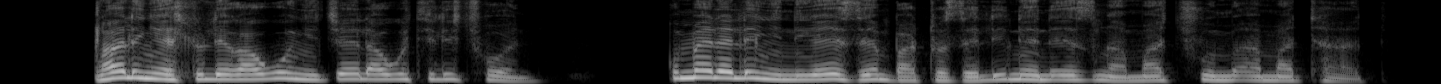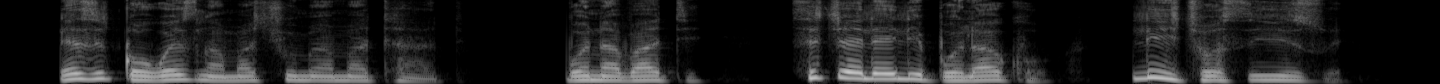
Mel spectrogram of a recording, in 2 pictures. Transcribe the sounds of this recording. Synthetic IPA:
ŋ͡ǁʱaliŋeɬulɛɣauɣuŋit͡ʃʼɛlauɣutʰilit͡ʃʰɔːnɛ | ɣumɛlɛliŋiniɣɛizɛmbʱatʰɔzelinenieziŋamat͡ʃʼumiamatʰatʰu̥ | leziɡ͡ǃʱɔɣɔeziŋamat͡ʃʼumiamatʰaːtʰu̥ | βɔnaβaːtʰi | sit͡ʃʼɛlɛilib̥ʱɔlaːkʰɔ | lit͡ʃʰɔsiːzwɛ

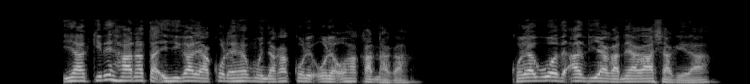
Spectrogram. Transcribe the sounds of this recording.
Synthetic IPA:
ihakiɾeɦaːnataiɦiɣaɾeakoɾɛhɛmoɲakakoɾeʔoɾeaoɦakanaɣa | koɾeaɣwɔðɛʔaðiaɣaneaɣaʃaɣeɾa

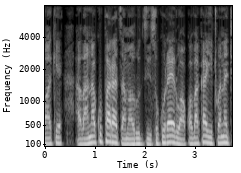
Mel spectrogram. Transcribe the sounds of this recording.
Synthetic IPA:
ake̞ | ɦaʋanakupaɾad͡zamaɾud͡ziso̞kuɾairwakwaʋakaitwanad͡ʒ

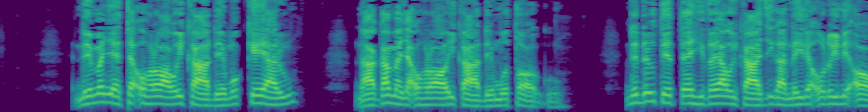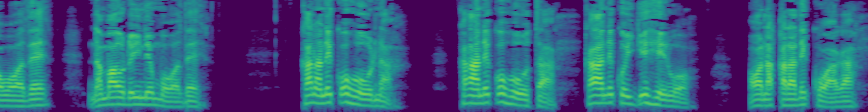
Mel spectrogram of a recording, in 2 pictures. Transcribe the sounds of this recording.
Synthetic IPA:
nemɛɲɛtɛʔoɦɔɾɔwaɣoikademokeaɾu | nʔaːɡamɛɲaʔoɦɔɾɔwaɣoikademotɔːɡu | nedeutetɛɦiðɔjaɣoikaːd͡ʑiɣaneiɾɛ̰ʔodoineʔɔwɔðɛ | namaodoinemɔːðɛ | kananekoɦoːna̰ | kanekoɦoːta̰ | kaanekoiɣeɦeɾwɔː | nakananekwaɣa

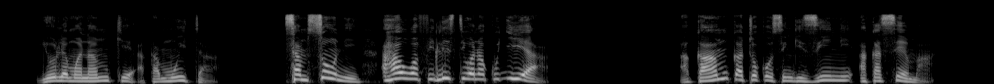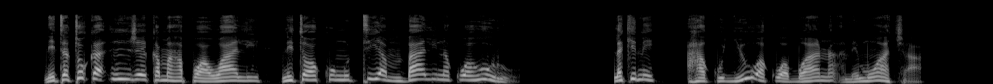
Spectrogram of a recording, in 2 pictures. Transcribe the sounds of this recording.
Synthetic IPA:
julɛmwanam̩kɛʔa̰kamuita̰ | sam̩sɔni | ɦaɔwafilistiwanakuʄia̰ | akaːm̩katɔkausiŋɡiziniʔakasɛma̰ | nitatɔkaʔɲ̩d͡ʒɛkamaɦapɔawali | nitawakuŋutiambalinakuwaɦuɾṵ | lakini | aɦakuʄuakuwaɓwanaʔa̰mɛmuat͡ʃa̰

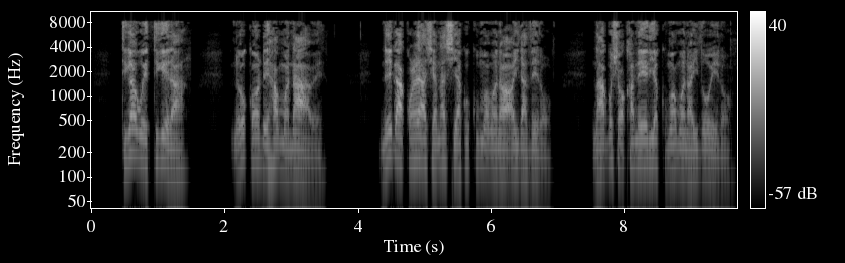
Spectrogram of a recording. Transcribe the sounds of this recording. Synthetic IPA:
tiɣaɣwetiɣeɾa | neokɔdeɦamwɛnawɛ̰ | neɡakoɾɛɾɛaɕjanaɕjakukumamwɛnawɔiɾaðeɾɔ | naɣoɕɔːkaneɾiɛkumamwɛnaiðoeɾɔ

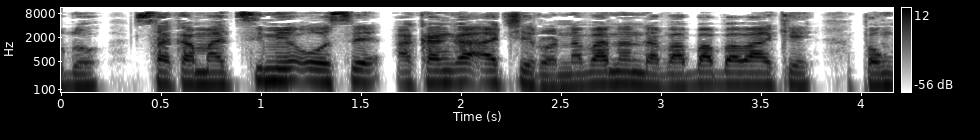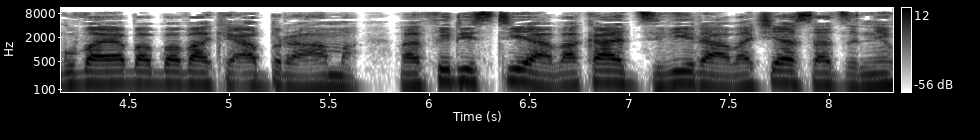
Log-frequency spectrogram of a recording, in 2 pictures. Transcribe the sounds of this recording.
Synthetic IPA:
osakamat͡simeo̞se̞ʔakaŋɡaat͡ʃerwanaʋanandaʋaɓaɓaʋake̞paŋɡuʋajaɓaɓaʋake̞abʱuraɦaːmaʋafiɾistiaʋakad͡ziʋiɾaʋat͡ʃiazad͡zaneɦ

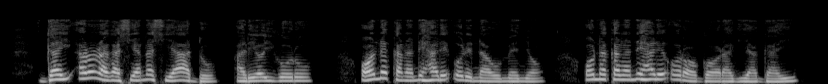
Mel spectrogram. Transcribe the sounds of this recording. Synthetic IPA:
ɡaiʔaɾɔɾaɣaɕianaɕiaːdo | aɾeɔiɣoɾo | ɔnɛkananeɦaɾeʔoɾenaomɛɲɔ | ɔnakananeɦaɾeʔoɾɔːɡɔːɾaɣiaɡai

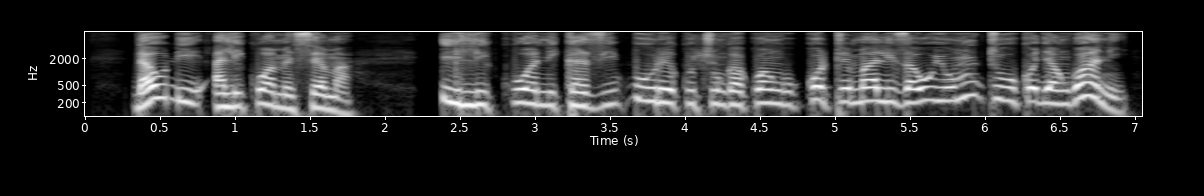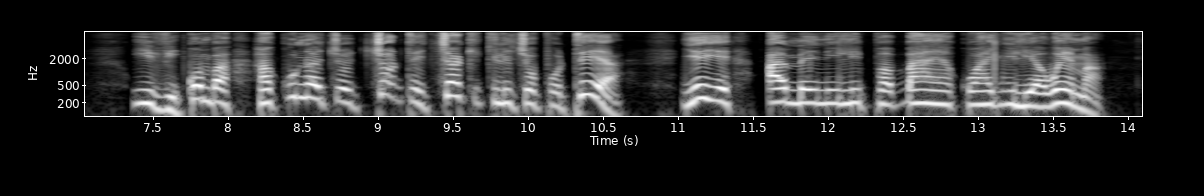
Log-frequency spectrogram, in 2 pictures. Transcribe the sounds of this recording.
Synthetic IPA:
ɗauɗialikuwaːmɛsɛma̰ | ilikuwanikaziɓuɾɛkut͡ʃuŋɡakwaŋɡukɔtɛmalizahujum̩tuhukɔʄaŋɡwani | ivikwambahakunat͡ʃɔt͡ʃɔtɛt͡ʃakɛkilit͡ʃɔpɔtɛa̰ | jɛjɛ | amɛnilipaɓajakwaːʄilijawɛma̰

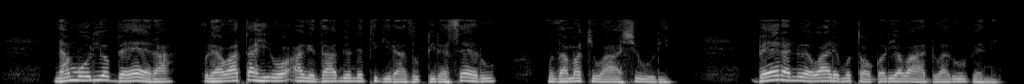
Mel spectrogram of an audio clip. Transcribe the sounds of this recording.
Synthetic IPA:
namoɾiɔbɛɾa | oɾeawatahiɾwɔʔaɣeðamiɔnetiɣiɾaðupiɾɛsɛɾu | moðamakiwaːʃuɾi | bɛːɾanewɛwaːɾemotɔːɡɔɾiawaːdoaɾuβɛni

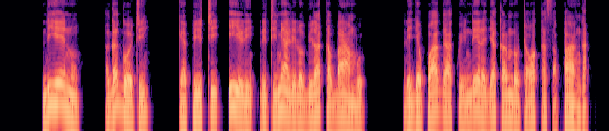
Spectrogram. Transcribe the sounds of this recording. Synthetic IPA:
ndijɛnu | aɡaɡɔti | ɡ̥apitiːlilitimialilɔbilakabambu | liɟapwaɡakwindɛlaɟakan̩dɔtawakasapaŋɡa̰

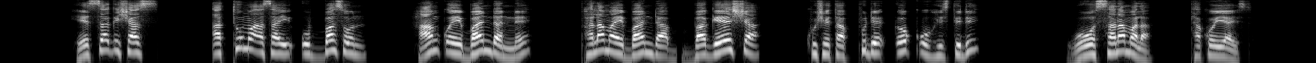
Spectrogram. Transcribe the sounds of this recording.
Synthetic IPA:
hɛsːɐɡɪʃːɐs | ɐt̪ːʊmɐːsɐjʊbːɐsɔn | hɐŋkʼːɔjɛbɐnd̪ɐnːɛ | pʰɐlɐmɐjbɐnd̪ɐbɐɡe̞ːʃːɐ | kʊʃɛt̪ɐpːʊd̪ɛɗɔkʼːʊɦɪs̬t̪ːɪd̪ɪ | wo̞ːsːɐnɐmɐlɐ | t̪ɐkɔjːɐjs

